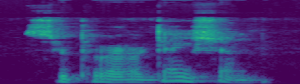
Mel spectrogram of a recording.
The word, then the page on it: supererogation: British English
